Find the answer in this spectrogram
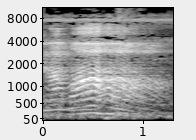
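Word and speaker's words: नमः: অস্বীকার বিসর্গ ভুল হয় বিসর্গ যেমন নামা নম নমর কারেক্ট উচ্চার নামাহ বিসর্গ বলে হওয়ার মত উচ্চারণ উচ্চারণ একটু ভুলে হয় যদি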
